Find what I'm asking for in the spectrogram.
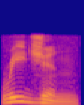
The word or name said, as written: region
